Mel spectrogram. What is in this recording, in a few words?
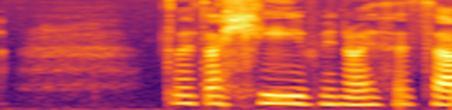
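"llif" Welsh, spoken word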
